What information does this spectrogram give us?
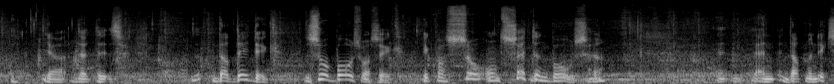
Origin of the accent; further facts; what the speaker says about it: Zwolle, Overijssel, Netherlands; Dus van 9 tot 14 jaar heb ik dus de oorlog meegemaakt in het oosten van het land. Ik kom uit Zwolle.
